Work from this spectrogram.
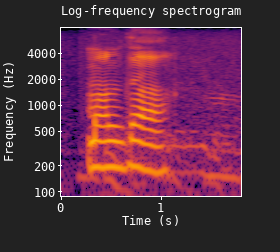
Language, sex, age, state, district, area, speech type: Santali, female, 45-60, West Bengal, Bankura, rural, spontaneous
